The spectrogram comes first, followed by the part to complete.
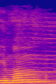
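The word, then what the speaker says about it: इमम्: तो इमम के अनुस्वार को हमने म बनाया।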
